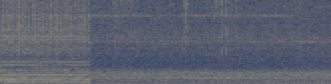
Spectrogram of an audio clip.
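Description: A brass band's held chord, played during a military salute, cuts off abruptly about half a second in. A steady low outdoor rumble follows.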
